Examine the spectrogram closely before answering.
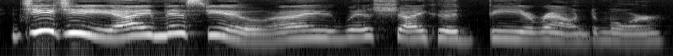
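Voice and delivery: slow, tender and loud at first; fond greeting. Acted. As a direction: greet her with real affection. America greets baby sister.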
